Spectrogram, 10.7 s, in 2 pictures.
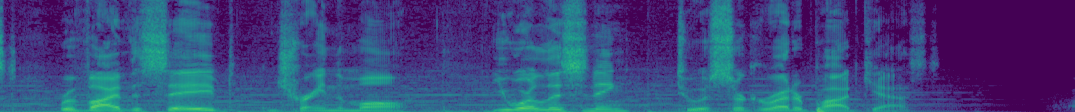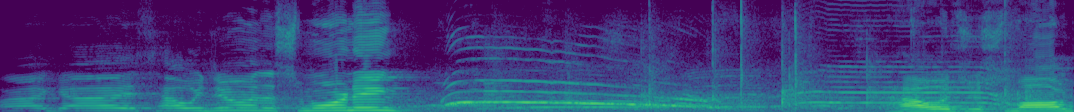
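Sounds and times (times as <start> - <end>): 
speech: 0.3 - 4.7, 5.6 - 7.6, 9.8 - 10.7
audience cheering and clapping: 7.4 - 10.7
high whoop sliding downward: 7.5 - 10.4.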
